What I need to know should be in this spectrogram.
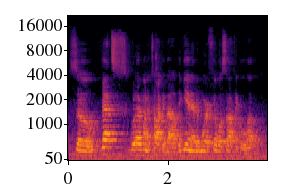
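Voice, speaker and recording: A man's voice: medium pitch, fairly even intonation, a little fast, darkish tone, a little hiss or hum. A middle-aged man giving a conference keynote in a large lecture hall, in a conversational, wry way as he points at his slides. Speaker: keynote speaker. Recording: echoey hall from far off.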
